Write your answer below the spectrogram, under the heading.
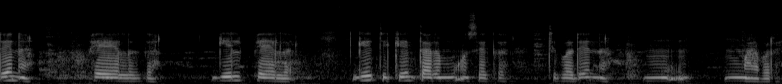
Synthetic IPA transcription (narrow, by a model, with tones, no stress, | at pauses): dɛ˦na˨pʰɛː˦lɪ˨ɡa˨ | ɡɛ˦lpɛː˦la˨ɡɛ˦tɪ˨ke˦n˦ta˨ɾɪ˦mʊ˦ʔʊ˦sɛ˦ka˨tɪ˨ba˨dɛ˦na˨mʊ˦ʔʊ˦ | ŋ͡ma˨bɪ˨ɾɪ˨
